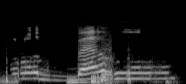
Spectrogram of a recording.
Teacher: इसमें रा तो पुर है लेकिन बा को मोटा नहीं करेंगे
